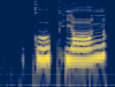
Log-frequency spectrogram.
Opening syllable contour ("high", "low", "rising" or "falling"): rising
